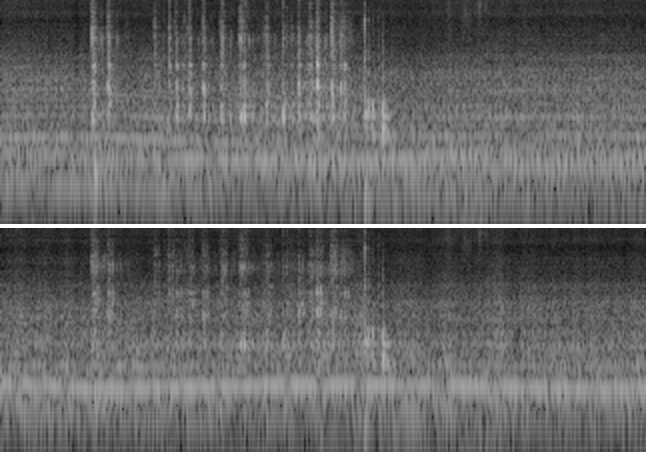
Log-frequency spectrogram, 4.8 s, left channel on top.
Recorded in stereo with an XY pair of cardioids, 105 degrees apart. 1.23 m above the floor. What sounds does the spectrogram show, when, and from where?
0.7 s typing on a keyboard: 65° left, 5 m
2.7 s a zipper: 20° left, 1.0 m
